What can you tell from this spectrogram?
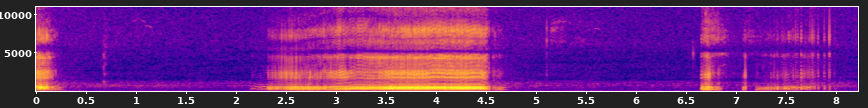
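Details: Mookie, a female pet cat, snoring loudly while asleep with her eyes open: one long, rough, rasping breath lasting about two seconds, with wavering tones, then quiet and a shorter snort near the end.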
